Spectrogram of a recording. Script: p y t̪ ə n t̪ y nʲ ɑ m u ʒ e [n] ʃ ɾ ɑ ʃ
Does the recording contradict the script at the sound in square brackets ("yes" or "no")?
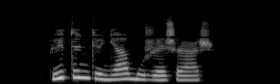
yes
